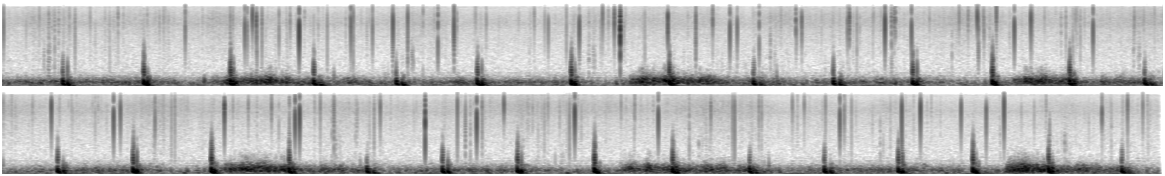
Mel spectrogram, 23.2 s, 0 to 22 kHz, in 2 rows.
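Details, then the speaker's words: Heart sound recording from the pulmonic area of a 23-year-old male with no history of heart disease: normal second heart sound, since pulmonary pressure is not elevated. "the tracing is taken from the pulmonic area here the second sound is normal because the blood pressure in the lungs is not elevated because this patient does not have a valve"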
